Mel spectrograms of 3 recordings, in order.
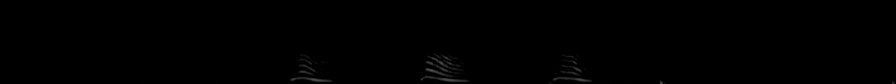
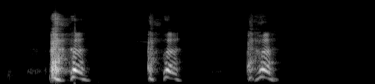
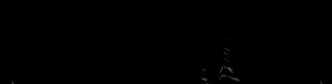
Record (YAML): exhalation_length: 9.0 s
exhalation_amplitude: 188
exhalation_signal_mean_std_ratio: 0.44
three_cough_length: 3.8 s
three_cough_amplitude: 32394
three_cough_signal_mean_std_ratio: 0.27
cough_length: 3.3 s
cough_amplitude: 178
cough_signal_mean_std_ratio: 0.45
survey_phase: beta (2021-08-13 to 2022-03-07)
age: 45-64
gender: Female
wearing_mask: 'No'
symptom_none: true
smoker_status: Never smoked
respiratory_condition_asthma: true
respiratory_condition_other: false
recruitment_source: REACT
submission_delay: 1 day
covid_test_result: Negative
covid_test_method: RT-qPCR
